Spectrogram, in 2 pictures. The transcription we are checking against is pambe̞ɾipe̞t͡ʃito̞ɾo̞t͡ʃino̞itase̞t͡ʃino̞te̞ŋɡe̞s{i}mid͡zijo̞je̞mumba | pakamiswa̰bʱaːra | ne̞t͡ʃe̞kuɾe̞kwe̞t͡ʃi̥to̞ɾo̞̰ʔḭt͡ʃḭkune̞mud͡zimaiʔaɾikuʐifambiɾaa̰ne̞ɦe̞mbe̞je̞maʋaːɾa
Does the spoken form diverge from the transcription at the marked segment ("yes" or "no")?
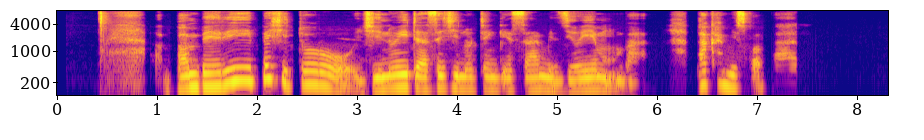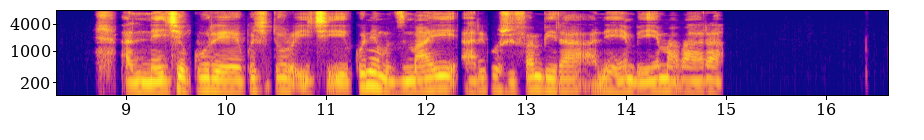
yes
